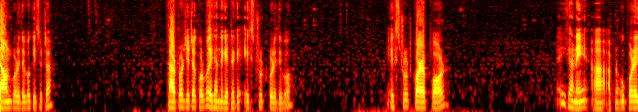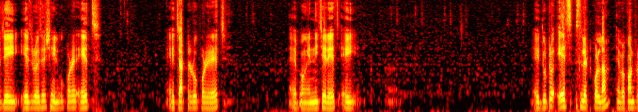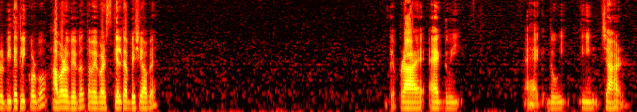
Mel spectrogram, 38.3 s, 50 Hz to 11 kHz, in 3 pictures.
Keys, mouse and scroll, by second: 2.7 KP_1, 4.8 e, 7.3 middle click, 9.4 z, 10.1 z, 12.3 click, 12.8 z, 15.8 z, 23.7 z, 24.1 z, 26.2 ctrl+b.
